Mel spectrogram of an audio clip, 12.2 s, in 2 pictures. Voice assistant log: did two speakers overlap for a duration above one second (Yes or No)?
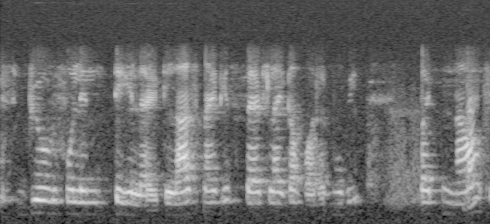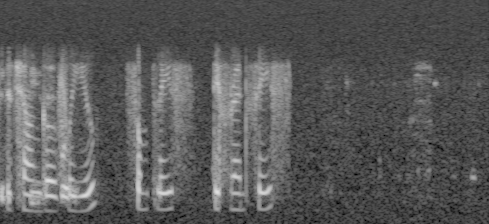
Yes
